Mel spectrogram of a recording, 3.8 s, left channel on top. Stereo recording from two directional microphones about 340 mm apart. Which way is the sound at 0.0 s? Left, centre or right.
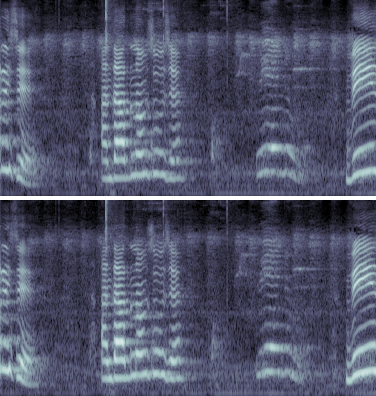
Centre.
